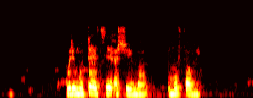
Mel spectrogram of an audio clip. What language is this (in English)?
Kinyarwanda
